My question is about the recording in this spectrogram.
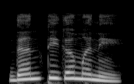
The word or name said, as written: ದಂತಿಗಮನೆ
